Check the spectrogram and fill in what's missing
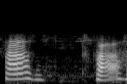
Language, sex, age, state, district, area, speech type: Odia, female, 45-60, Odisha, Sundergarh, rural, conversation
